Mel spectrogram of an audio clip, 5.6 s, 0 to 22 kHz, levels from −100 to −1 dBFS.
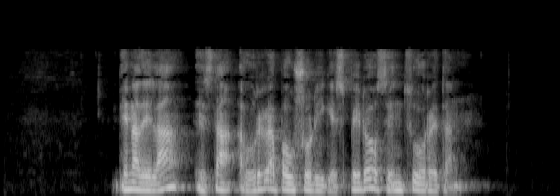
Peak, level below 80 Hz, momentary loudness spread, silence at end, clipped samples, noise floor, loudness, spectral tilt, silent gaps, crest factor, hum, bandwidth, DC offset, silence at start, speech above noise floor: -10 dBFS; -72 dBFS; 7 LU; 0.95 s; under 0.1%; under -90 dBFS; -30 LUFS; -6.5 dB/octave; none; 20 dB; none; 8 kHz; under 0.1%; 1.2 s; over 61 dB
